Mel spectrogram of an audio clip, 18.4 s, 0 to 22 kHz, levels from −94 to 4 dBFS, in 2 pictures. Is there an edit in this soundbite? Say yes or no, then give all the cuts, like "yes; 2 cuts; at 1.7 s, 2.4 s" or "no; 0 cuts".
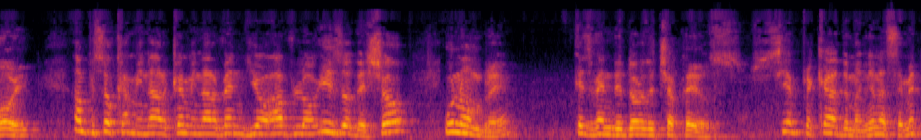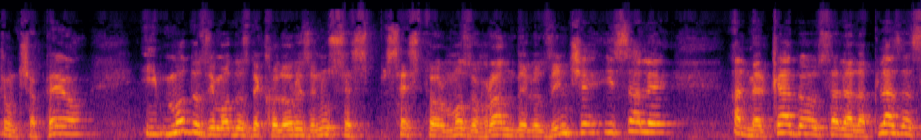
yes; 1 cut; at 4.4 s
